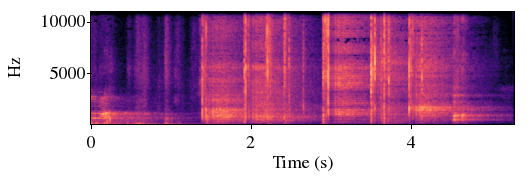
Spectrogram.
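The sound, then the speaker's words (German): Opening a door of a beer advent calendar: a rough, irregular run of cardboard rips, dull thumps and sharp crackling snaps, fairly loud throughout. “willst du mal die Nummer 6 des Bierwulf-Bierkalenders, den wir uns hier extra für euch geschossen haben, aufmachen?”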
